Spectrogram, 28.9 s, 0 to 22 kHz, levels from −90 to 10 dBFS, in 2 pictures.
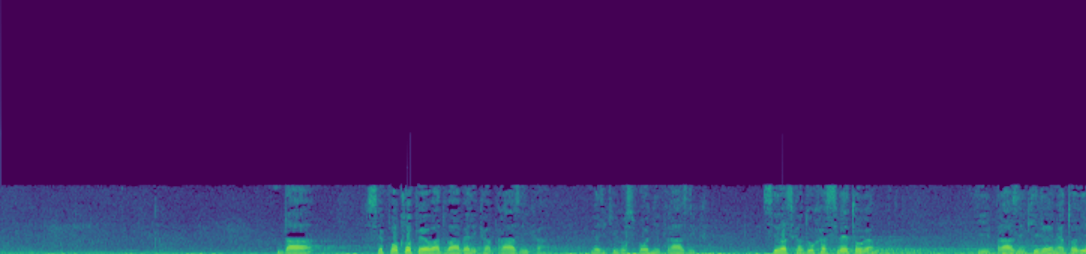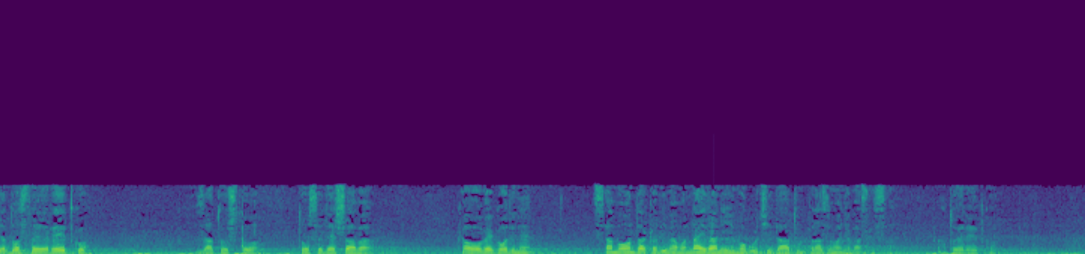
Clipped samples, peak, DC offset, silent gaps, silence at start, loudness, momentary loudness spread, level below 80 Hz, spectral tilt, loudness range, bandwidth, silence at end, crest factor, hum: under 0.1%; 0 dBFS; under 0.1%; none; 0 s; -16 LUFS; 23 LU; -32 dBFS; -8.5 dB/octave; 7 LU; 6.2 kHz; 0 s; 16 dB; none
